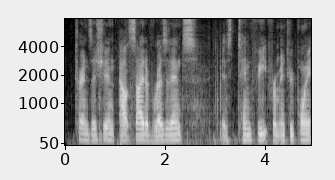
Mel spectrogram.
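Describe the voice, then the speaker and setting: Delivered at a very slow pace, the voice sounds dry with no echo over light background noise. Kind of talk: inspection report narration. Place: home room.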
